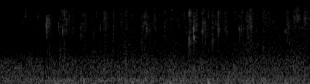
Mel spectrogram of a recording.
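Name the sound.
rain falling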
